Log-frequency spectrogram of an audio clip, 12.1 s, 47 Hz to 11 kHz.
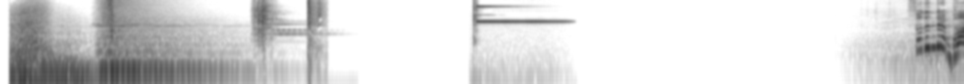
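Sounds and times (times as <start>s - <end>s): bright bell ding: 5.9s - 7.2s.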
